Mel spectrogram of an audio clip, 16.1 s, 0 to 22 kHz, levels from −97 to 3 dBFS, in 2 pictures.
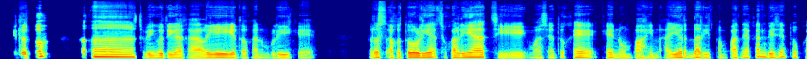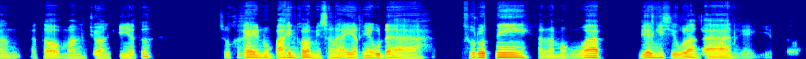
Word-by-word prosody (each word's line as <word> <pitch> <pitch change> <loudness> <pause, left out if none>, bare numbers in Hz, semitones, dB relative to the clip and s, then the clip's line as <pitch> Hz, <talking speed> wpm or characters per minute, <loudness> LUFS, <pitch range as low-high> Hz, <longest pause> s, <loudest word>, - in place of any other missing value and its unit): Itu - - +1
tuh 180 +1 +2 0.4
heeh, 165 -2 +7
seminggu 120 +2 -1
3 110 -2 0
kali 110 +3 +3
gitu 105 -2 -5
kan 110 +1 -9
beli, 105 +1 -4
kayak. - - -11 0.5
Terus 120 +1 -1
aku 115 0 -3
tuh 145 - +8
lihat 145 +2 +4
suka 130 -2 -3
lihat. 145 +4 +5
Si 100 0 -4
masnya 105 -1 -10
tuh 145 - -8
kayak 130 -3 -1
kayak 110 -1 -3
numpahin 105 0 -6
air 115 +5 +2
dari 110 -4 -1
tempatnya, 110 +5 -6
kan 160 +2 -1
biasanya 145 +7 -2
tukang 110 -5 -8 0.2
atau 105 -1 -3
mang 105 -1 -8
cuankinya 105 0 -6
tuh, 90 0 -5 0.7
suka 120 -2 -12
kayak 110 -1 +4
numpahin 110 +1 +1
kalau 110 - +5
misalnya 105 +1 -4
airnya 110 +4 -1
udah 95 -4 -1 0.4
surut 120 +4 +2
nih 140 -3 +4
karena 105 0 -7
menguap. 105 +6 +2 0.4
Dia 115 +1 +2
ngisi 120 -2 -4
ulang 105 +1 +1
kan, 105 +1 +1
kayak 100 -1 -18
gitu. - - -28
110 Hz, 180 wpm, -24 LUFS, 105-125 Hz, 0.7 s, tuh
